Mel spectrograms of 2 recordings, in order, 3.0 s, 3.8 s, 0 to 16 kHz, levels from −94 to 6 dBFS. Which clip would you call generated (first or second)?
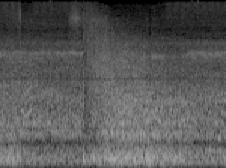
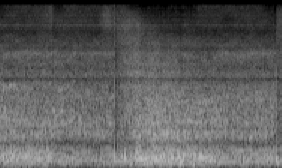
second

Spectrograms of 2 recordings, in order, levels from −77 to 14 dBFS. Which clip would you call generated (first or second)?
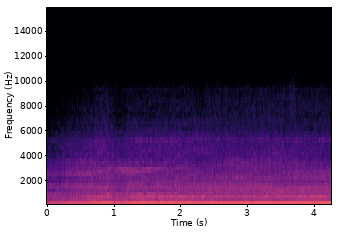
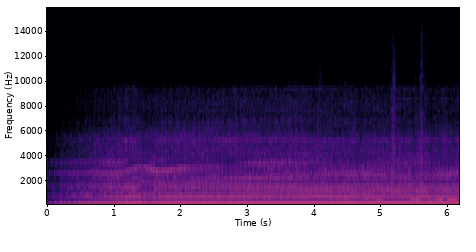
first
